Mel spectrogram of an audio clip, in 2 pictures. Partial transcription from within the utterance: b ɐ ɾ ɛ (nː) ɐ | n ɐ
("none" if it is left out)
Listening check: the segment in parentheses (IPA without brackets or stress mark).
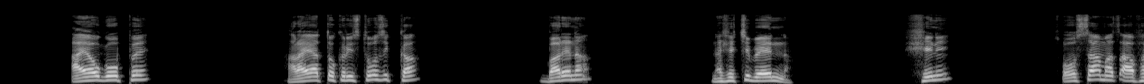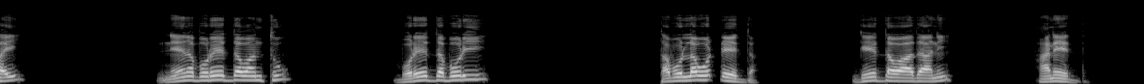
n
